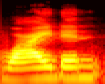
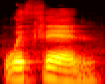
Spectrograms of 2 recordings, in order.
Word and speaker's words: Within: how to pronounce that I was calling it widened WI bi in when we caught the rep later to give our testimonial she told me that it was pronounced within I know CBD is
